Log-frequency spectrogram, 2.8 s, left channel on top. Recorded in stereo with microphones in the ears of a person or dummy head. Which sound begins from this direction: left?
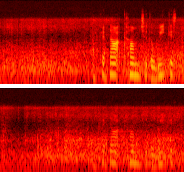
A woman speaking, at 1.4 s.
